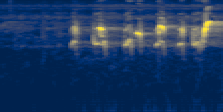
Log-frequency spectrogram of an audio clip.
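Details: Streak-eared bulbul recording used as a lure for wild birds: a lively run of short, clear chirped and warbled notes, jumping between higher and lower pitches in quick succession, ending on a sustained higher note.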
